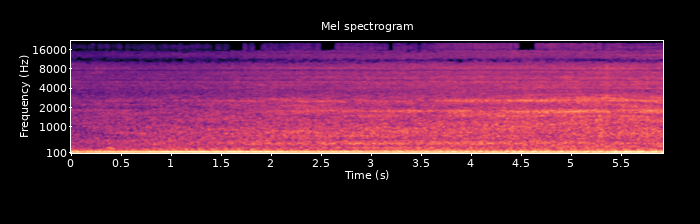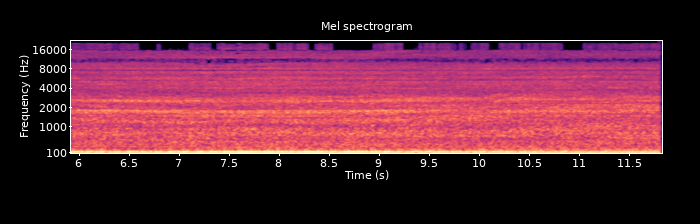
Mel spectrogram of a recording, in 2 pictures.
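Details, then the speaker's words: Supercharged Toyota Hilux LN106, first run of the rebuilt engine in the shed after a rollover: a deep, steady idle with a low, even pulse and no misses or knocks. Normal idle. "Not only is it in there, but it runs in there. It definitely runs in there, and I'll prove it. How good does that sound?"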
